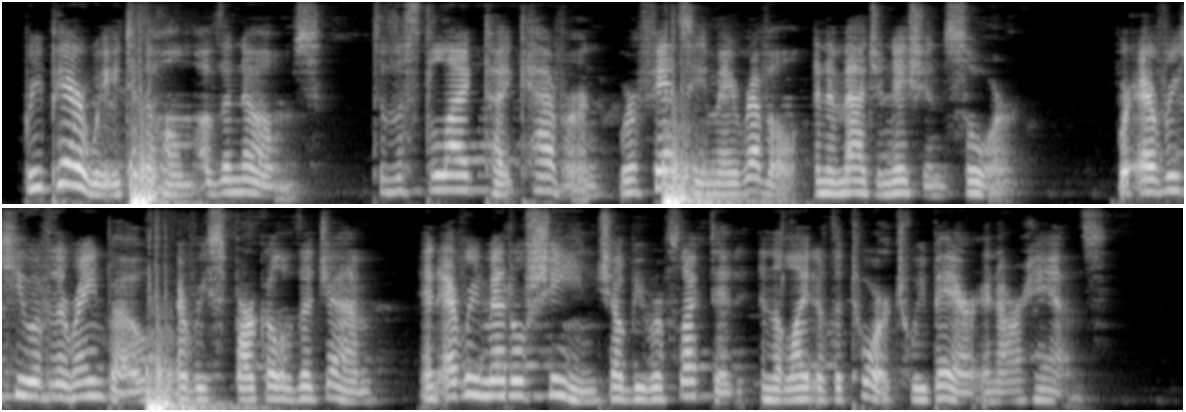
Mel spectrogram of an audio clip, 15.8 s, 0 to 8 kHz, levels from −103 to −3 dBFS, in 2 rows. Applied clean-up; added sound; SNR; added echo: classical method WPE with log-MMSE.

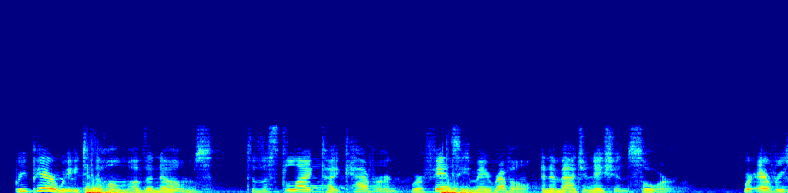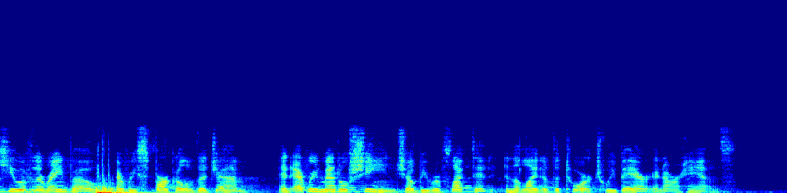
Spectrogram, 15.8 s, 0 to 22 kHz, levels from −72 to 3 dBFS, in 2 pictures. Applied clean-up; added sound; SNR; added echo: none; Knock; -4 dB; reverberation time 1.6 s.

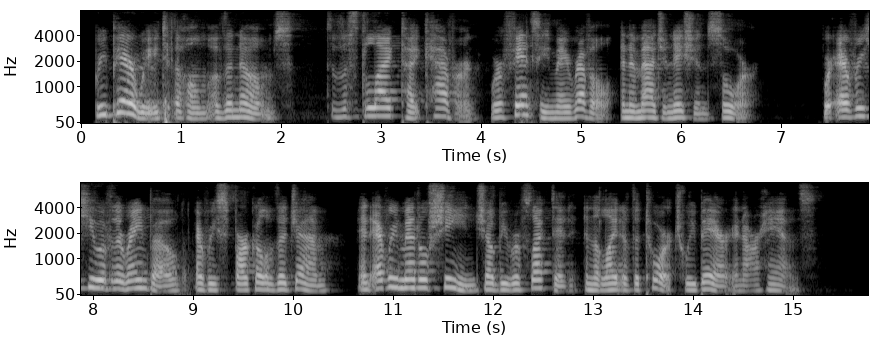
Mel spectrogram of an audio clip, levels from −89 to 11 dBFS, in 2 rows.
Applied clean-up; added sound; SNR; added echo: neural mask model DeepFilterNet 3.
